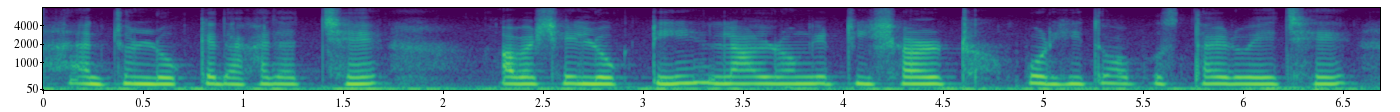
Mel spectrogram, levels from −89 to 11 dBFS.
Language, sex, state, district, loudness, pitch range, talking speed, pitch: Bengali, female, West Bengal, Cooch Behar, -14 LUFS, 240-250 Hz, 115 wpm, 240 Hz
